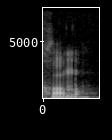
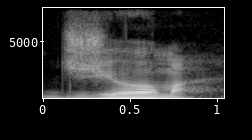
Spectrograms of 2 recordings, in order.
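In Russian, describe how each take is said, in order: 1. Название произносится по-испански. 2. Название произносится по-американски. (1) "В Испании преимущественно все говорят Хома" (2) "Все американские обзоры"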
